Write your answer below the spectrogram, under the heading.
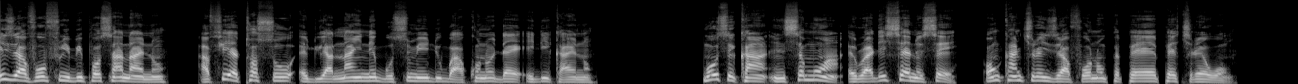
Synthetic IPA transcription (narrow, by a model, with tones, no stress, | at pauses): i˦s̬ɾa˨fʊ˦ɔ˦fi˦ɾi˦˨bi˦pʰɔ˦sã˦nã˨nʊ̃˦ | a˨fɪ˦ɛ˨tʰɔ˦sʊ˦æ˨du˨a˨nã˦nnɪ̃˦bʊ˨sʊ̃˦mɪ̃˦du˦ba˨kʰʊ̃˦nʊ̃˦dɛ˦˨ʔæ˨di˦kʰã˨ɪ˦nʊ̃˦ | mo˦se˨kʰã˨n̩˨sɛ˦mʊ̃˦a˨æ˨wu˨ɾa˨dɪ˦ɕɛ˦˨nʊ̃˨sɛ˦ | ɔ̃˦ŋ̩˦kʰã˦ɲ˦t͡ɕʰɪ˦ɾɛ˦i˦s̬ɾa˨lfʊ˨˦ɔ˦nʊ̃˦pʰɛ˦pʰɛː˦pɛ˦t͡ɕʰɪ˨ɾɛ˦wɔ̰̃˨m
